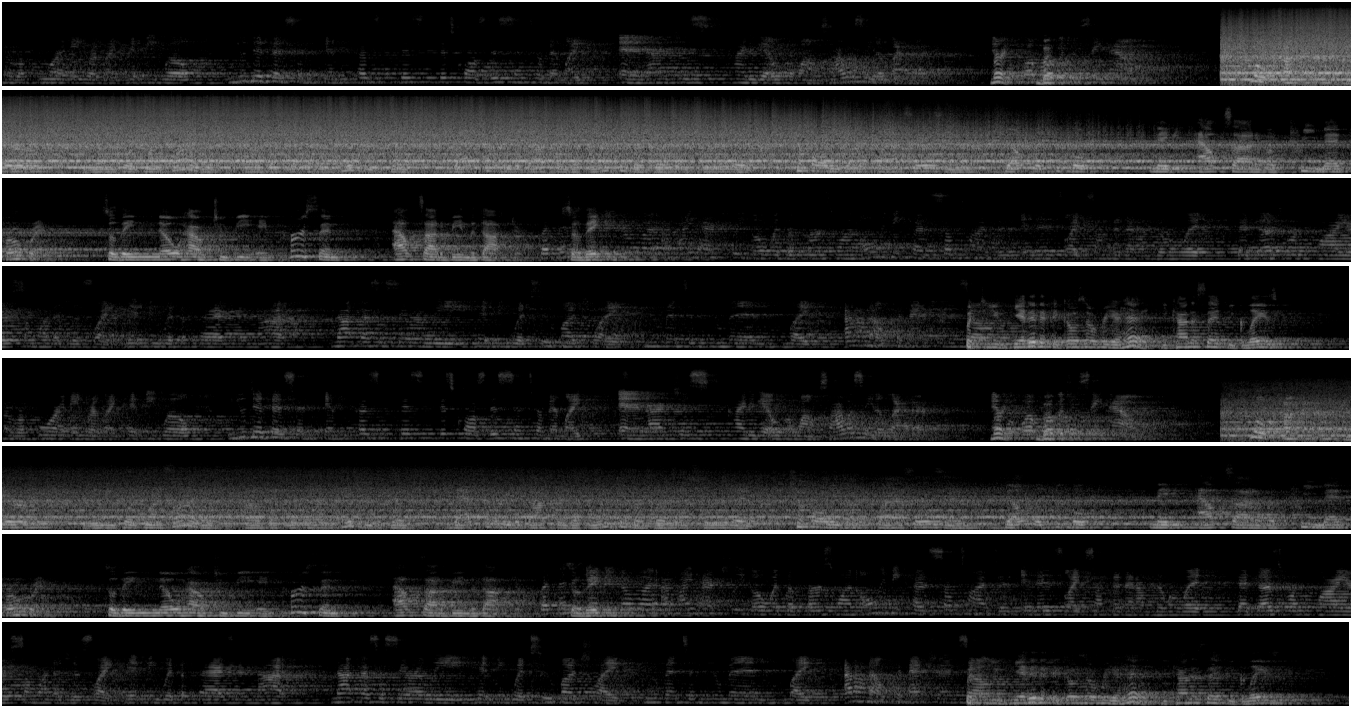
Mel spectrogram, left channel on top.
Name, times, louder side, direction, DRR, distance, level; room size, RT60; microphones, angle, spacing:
voice 1, 0.0-9.3 9.9-11.4 32.3-48.6 48.9-50.4, right 1 dB, 45° right, -2 dB, 2.2 m, -47 dB
sound 1, 12.2-29.0, left 9 dB, 75° left, 0.3 m, -31 dB
voice 2, 12.5-13.9 14.3-17.6 17.9-21.0 21.4-24.3 24.9-27.5 28.0-30.4 30.9-32.2 32.7-33.1 50.1-53.2, left 2 dB, 35° left, 5 dB, 0.7 m, -36 dB
18.5 x 15.5 x 3.1 m, 2.7 s
head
